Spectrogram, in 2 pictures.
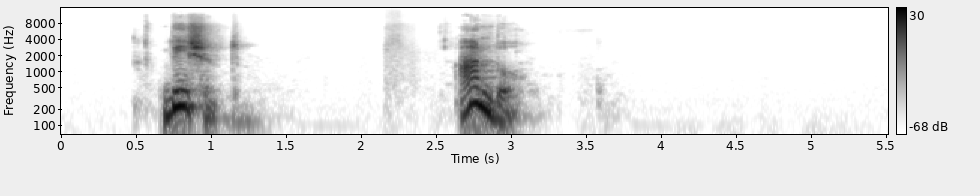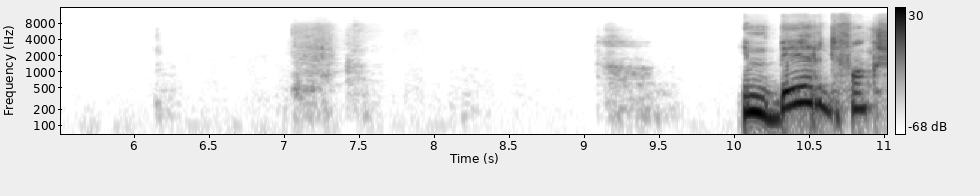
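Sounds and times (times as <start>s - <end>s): faint breath: 7.0s - 7.6s, 9.1s - 9.6s.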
